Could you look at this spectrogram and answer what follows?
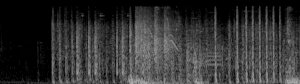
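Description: Rapid automatic gunfire from the Warzone video game erupts after a brief quiet, with loud, dense bursts of shots rattling close by for about two and a half seconds.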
